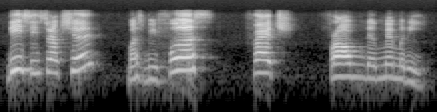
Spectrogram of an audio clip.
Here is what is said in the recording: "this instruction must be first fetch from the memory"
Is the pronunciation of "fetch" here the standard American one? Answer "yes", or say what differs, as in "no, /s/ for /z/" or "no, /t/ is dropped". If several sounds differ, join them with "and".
yes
